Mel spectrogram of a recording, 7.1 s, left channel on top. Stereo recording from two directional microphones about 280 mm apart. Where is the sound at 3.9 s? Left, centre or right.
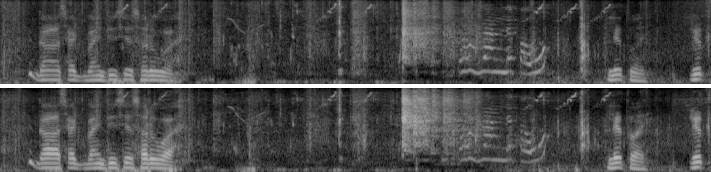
Right.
